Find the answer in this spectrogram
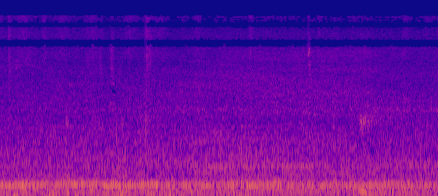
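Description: A KTX-Eum electric multiple-unit train standing at the platform, giving off a steady hum: one held low tone over a low rumble, with a few faint clicks.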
